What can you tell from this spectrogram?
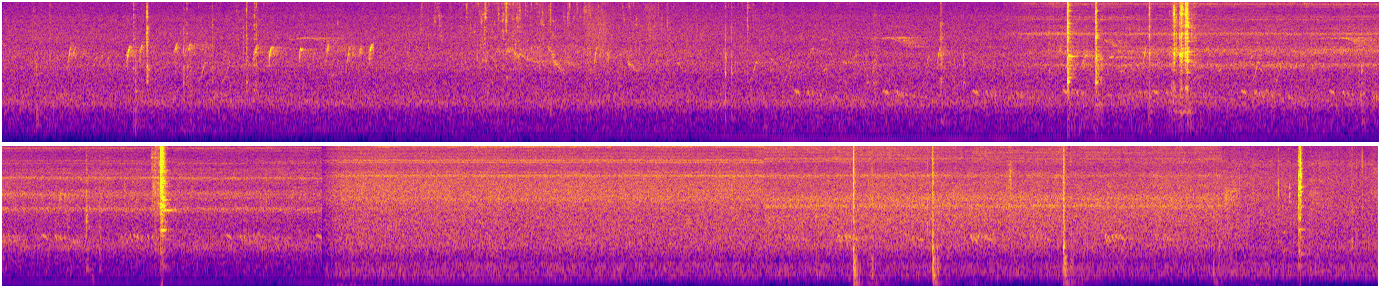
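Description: Steady rushing of a river, with a few sharp knocks and clicks now and then.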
